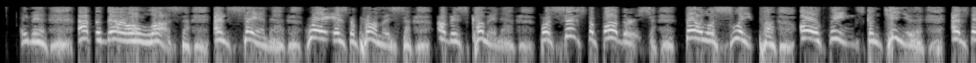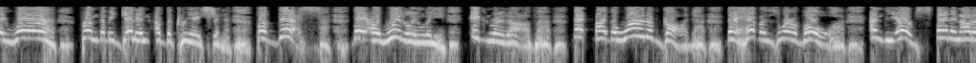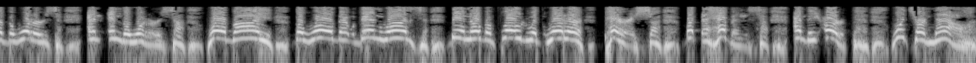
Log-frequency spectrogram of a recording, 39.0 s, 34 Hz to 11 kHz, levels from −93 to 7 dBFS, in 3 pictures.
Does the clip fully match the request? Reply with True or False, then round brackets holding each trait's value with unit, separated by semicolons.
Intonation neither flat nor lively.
False (8.9 semitones)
